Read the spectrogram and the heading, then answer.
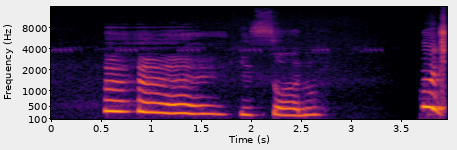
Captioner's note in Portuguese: Bocejo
